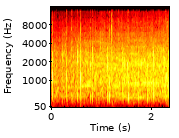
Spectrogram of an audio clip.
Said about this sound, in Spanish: Así que disfrutéis de la charla y os mando un saludo a todos. ¡Aplauso!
